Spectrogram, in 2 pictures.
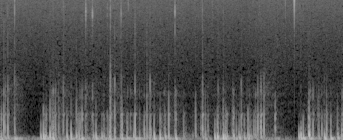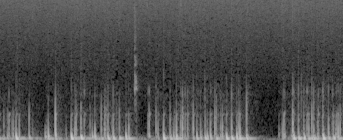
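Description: Long grey nails rapidly tap and scratch the top and sides of a palm-sized solid polyurethane foam squishy donut with an orange top. The result is dense bursts of soft, muffled, low thumping with a dull rumbling texture and almost no brightness. Brief pauses break the bursts near the start, the middle and toward the end.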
